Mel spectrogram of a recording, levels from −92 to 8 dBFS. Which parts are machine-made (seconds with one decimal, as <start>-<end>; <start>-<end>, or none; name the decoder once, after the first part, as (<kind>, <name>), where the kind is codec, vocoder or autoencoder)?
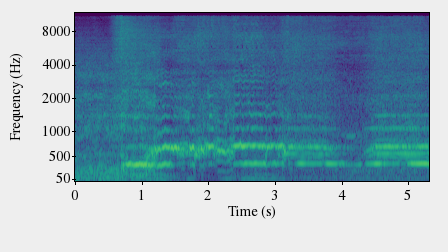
0.0-3.2 (codec, SNAC)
